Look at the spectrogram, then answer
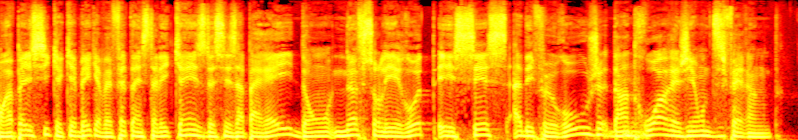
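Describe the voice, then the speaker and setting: At a moderate pace and a medium pitch, a man speaks with very even loudness amid noticeable background noise. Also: ordinary pitch variation, hardly any pauses. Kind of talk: French news-style reading.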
